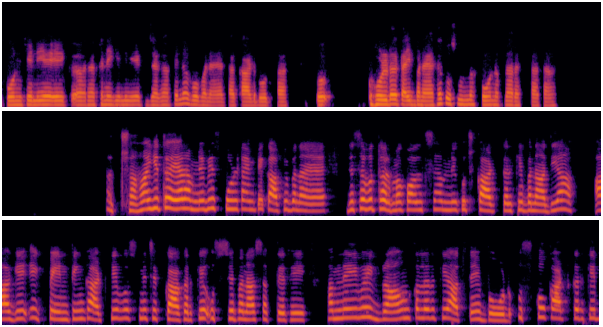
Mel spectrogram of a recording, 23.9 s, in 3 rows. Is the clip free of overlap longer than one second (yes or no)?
yes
